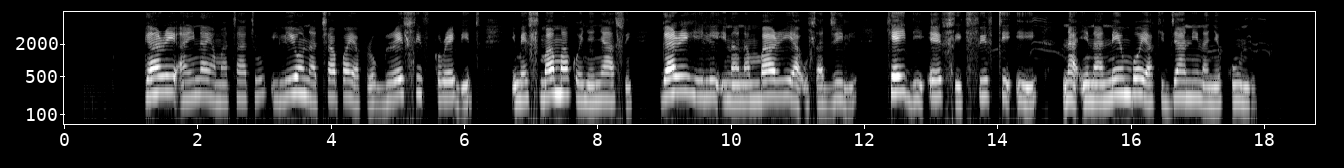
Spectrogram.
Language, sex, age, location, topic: Swahili, female, 18-24, Kisumu, finance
